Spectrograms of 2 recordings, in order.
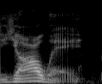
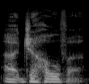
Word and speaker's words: Yahweh: And most scholars will pronounce it as Yahweh, not as Jehovah.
